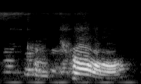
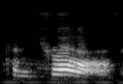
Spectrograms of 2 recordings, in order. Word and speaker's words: control: Which one's stress? First or second? Control. Control. Second one.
